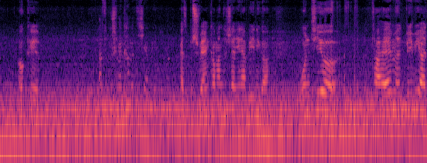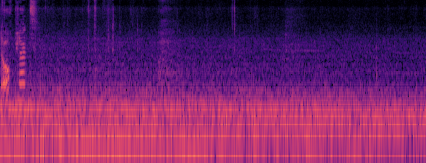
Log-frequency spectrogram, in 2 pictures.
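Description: A car engine hums low and steady inside the car.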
